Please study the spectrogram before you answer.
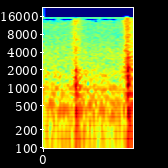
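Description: A young bamboo culm is struck twice, giving two short, dull taps that die away almost at once. The dull sound marks the bamboo as young.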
